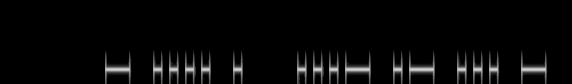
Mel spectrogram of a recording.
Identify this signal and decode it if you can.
Morse code, heard as a keyed tone, about 15 wpm, 700 Hz. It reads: THE VAST
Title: Sets of 4 Words 15wpm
